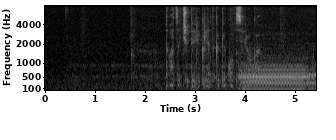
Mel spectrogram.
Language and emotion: Russian, neutral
